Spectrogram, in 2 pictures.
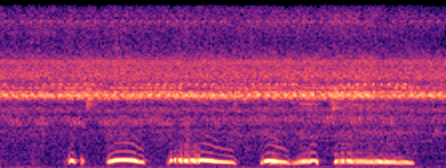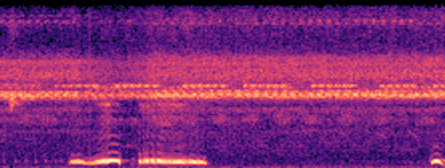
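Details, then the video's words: Spotted dove singing actively, meant to prompt other doves to answer: a series of mellow arched coos in two bursts separated by a pause, some notes held and slightly wavering, with a constant high-pitched electronic whine behind. "TEKUKUR GACOR suara merdu"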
